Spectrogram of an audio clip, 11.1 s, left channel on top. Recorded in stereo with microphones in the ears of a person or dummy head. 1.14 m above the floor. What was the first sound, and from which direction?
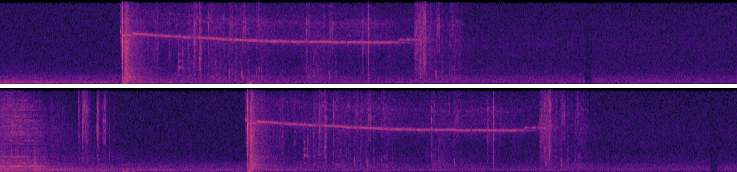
Only background noise.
